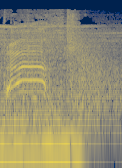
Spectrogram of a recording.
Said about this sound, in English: A gunshot rang out, not a fatal shot, just a warning.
